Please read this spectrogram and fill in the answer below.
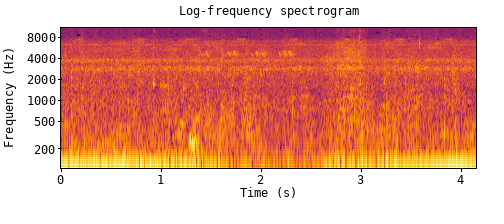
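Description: Faint, steady hiss of light rain falling on a wet garden at night, with a steady low hum underneath.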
